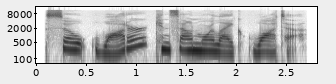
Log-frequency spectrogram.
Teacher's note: many British speakers do not pronounce the R soundly.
